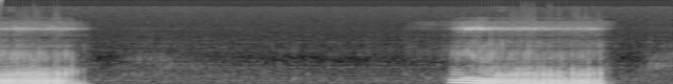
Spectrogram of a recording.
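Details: Bear, a dog, snoring: deep rasping snores with a rumbling low tone, each lasting about a second, separated by roughly three seconds of quiet breathing in a small indoor room.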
